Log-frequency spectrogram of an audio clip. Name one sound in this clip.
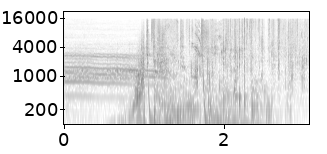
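Flesh bursts with a wet, squelching splatter.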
